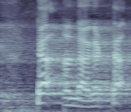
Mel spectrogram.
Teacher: Tip and RIMS of the tongue touch the ಆಲ್ವಿಯೋಲರ್ ರಿಜ್ · ನನ್ನ ನಾಲಿಗೆ ನೋಡಿ, ಆ ಏರ್ ಪ್ರೆಷರ್ ಹಿಂದ್ಗಡೆ ಬ್ಲಾಕ್ ಆಗಿ ಕಂಪ್ಲೀಟ್ ಕ್ಲೋಸ್ ಆಗಿ when the tongue is removed, ನೋಡಿ ಟ ಅಂದಾಗ ರಿಲೀಸ್ ಆಗ್ತಕ್ಕಂಥದ್ದು. So from the alveolar ridge air is released explosively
